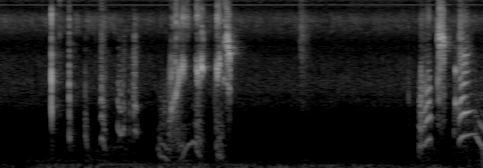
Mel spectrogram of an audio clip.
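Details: Pet budgerigar, a male, mimicking taught phrases, blending "Oh my goodness" and "Pretty chicken" into a new combination: quick chattering warbles and squeaky speech-like syllables indoors, with a louder garbled phrase at the end.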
